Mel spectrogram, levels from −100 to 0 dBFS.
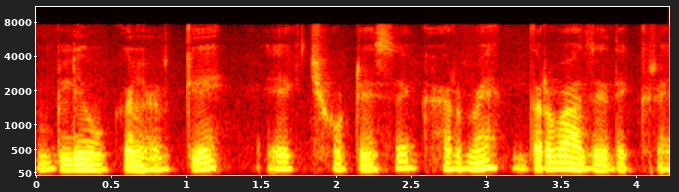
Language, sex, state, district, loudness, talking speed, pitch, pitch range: Hindi, male, Himachal Pradesh, Shimla, -19 LUFS, 155 wpm, 125 Hz, 110-130 Hz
